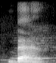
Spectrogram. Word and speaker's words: bear: I have seen so many students they pronounce बियर. Okay, this is नॉट बियर, we will say this बेर. Okay, हम लोग उसे बेर कहेंगे, बियर नहीं कहेंगे.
